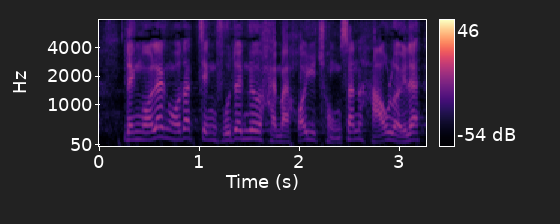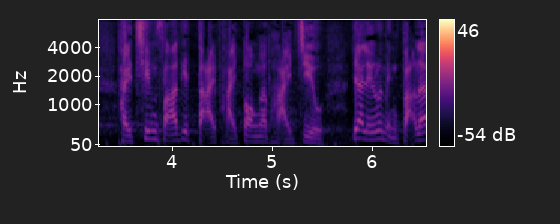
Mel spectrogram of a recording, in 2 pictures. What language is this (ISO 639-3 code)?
yue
